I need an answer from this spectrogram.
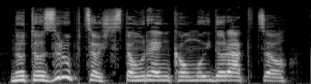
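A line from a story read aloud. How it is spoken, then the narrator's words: Furious shout. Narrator (Polish): krzyknął wściekły Baltazar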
